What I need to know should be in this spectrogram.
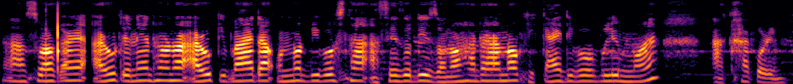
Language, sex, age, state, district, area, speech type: Assamese, female, 45-60, Assam, Dhemaji, urban, spontaneous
